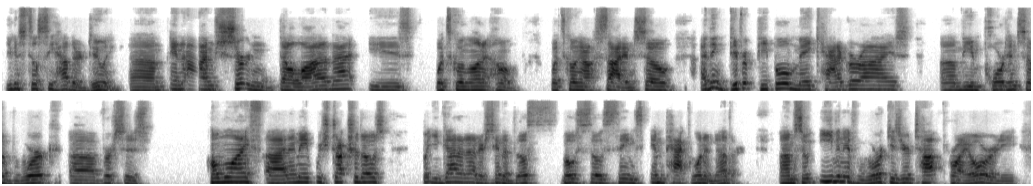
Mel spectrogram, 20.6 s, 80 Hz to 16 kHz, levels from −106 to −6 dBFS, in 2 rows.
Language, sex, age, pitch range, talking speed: English, male, 30-49, 135-165 Hz, 205 wpm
